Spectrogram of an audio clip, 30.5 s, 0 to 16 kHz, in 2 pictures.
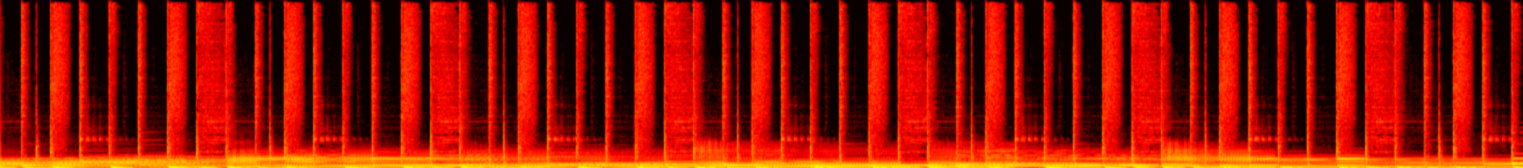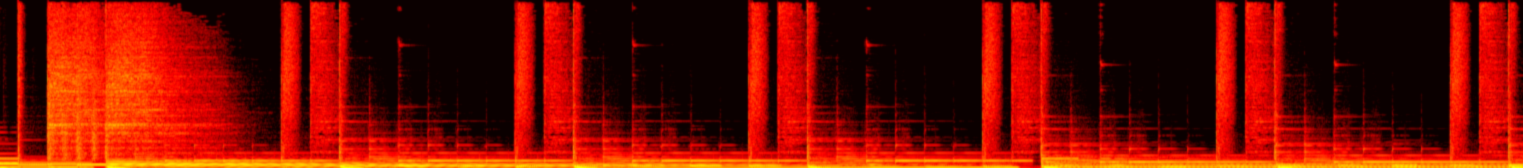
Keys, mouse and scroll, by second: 0.3 middle click, 1.0 i, 7.8 click, 9.3 middle click, 10.6 click, 12.3 middle click, 12.7-13.5 scroll up 1, 13.6 scroll up 1, 14.2 click, 15.4 shift+middle click, 16.6 shift+click, 20.2 x, 24.5 n, 25.2 click, 28.8 click.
